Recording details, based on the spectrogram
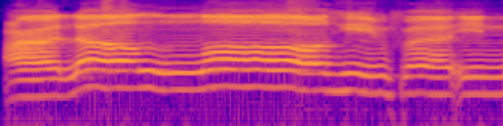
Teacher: dengungkan in 2 harakat di situ, wajibul gunnah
